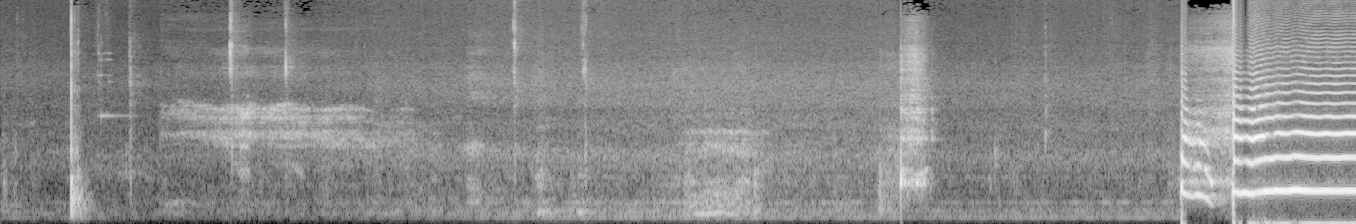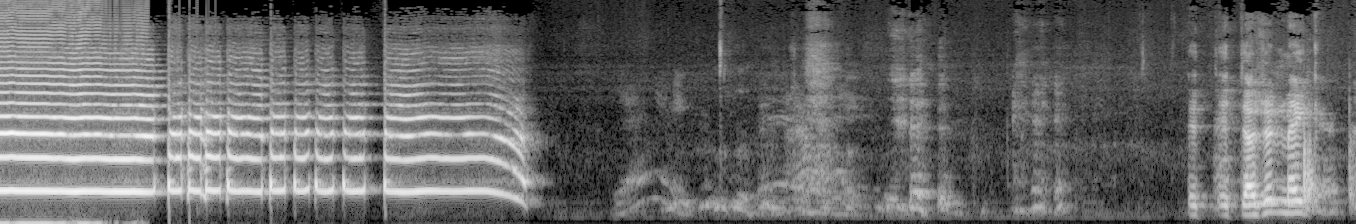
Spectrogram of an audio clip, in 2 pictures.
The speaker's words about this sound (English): The highlight of the synagogue service is the blowing of the shofar, the ram's horn. Let's see if I can do it.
